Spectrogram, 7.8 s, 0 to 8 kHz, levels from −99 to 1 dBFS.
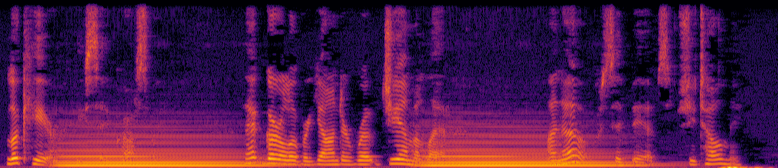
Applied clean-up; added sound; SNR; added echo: none; Bowed string instrument; -3 dB; none.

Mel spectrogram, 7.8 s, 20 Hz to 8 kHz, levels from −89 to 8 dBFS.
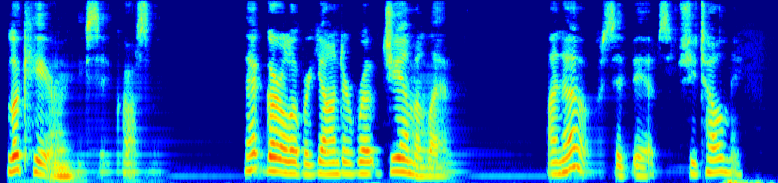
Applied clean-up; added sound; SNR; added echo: neural mask model DeepFilterNet 3.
